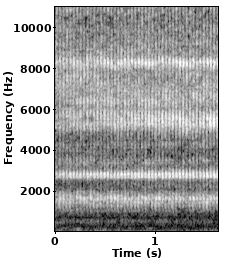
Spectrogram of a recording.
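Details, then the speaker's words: Bearing-converted electric fan: a fast, even scraping rub about twenty times a second over a hissy whir as the rotor rubs inside from a loose bearing and shaft play. "loose bearing po yan tsaka po yung shtick Yan po ang problema niyan gumagalaw po ang bearing"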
